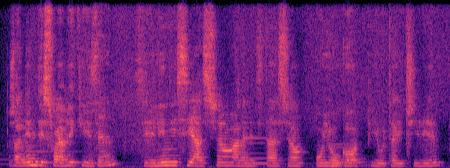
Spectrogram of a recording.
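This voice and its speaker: Very slow, monotone, flat speech in an Acadian accent over noticeable background noise. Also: woman, medium pitch for a woman. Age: 70s. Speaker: senior wellness ambassador, facilitator. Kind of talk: testimony. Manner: casual, with frequent hesitations.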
